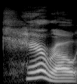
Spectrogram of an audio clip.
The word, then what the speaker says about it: Cairo: Okay, I've been saying Cairo. It looks like Cairo. It's Cairo, but it's pronounced Cairo, is named after the Egyptian city.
